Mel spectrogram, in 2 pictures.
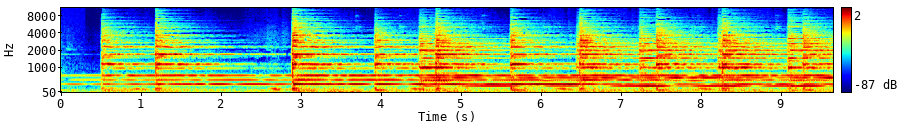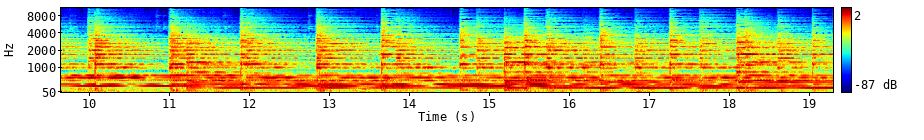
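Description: The bells of St. Cyriakus, a Baroque church in Schwemmelsbach, Lower Franconia (Schweinfurt district), ring the Sunday noon chime in a steady, overlapping peal, with repeated loud strikes and long resonant tones sustaining beneath them, and no voices.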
